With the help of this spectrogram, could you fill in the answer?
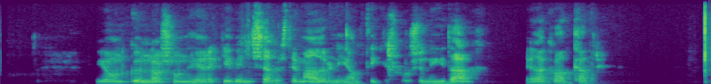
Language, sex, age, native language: Icelandic, male, 50-59, Icelandic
